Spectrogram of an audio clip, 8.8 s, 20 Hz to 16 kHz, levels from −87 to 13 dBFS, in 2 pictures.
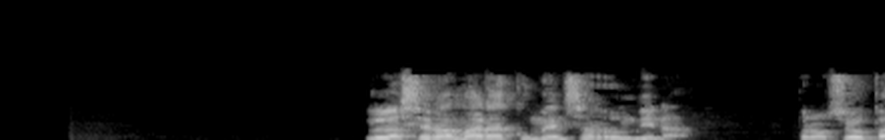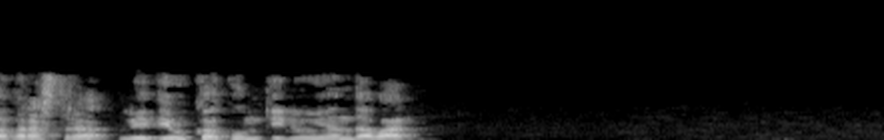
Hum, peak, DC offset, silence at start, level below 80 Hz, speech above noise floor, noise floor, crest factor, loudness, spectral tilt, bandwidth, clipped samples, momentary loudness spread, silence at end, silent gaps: none; -2 dBFS; under 0.1%; 1.85 s; -62 dBFS; 70 dB; -87 dBFS; 18 dB; -17 LUFS; -3.5 dB/octave; 8.2 kHz; under 0.1%; 9 LU; 2.35 s; none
